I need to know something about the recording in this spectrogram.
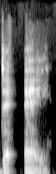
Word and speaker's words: Dei: well distributed is um called day Dei it's spelled um those wines are fairly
